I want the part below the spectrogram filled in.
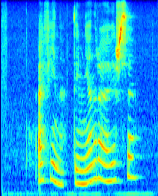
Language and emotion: Russian, positive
